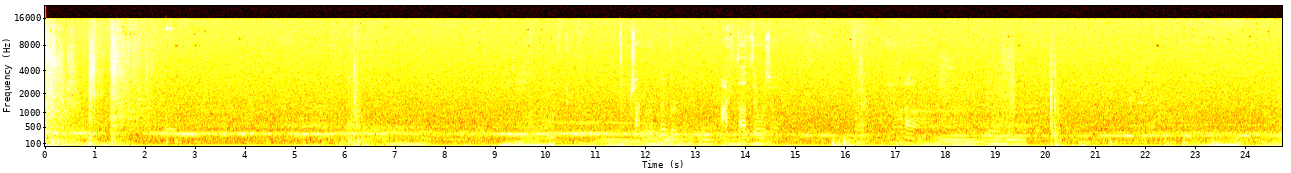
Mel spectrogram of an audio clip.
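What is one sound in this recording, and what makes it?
A man talks calmly into a headset microphone.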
